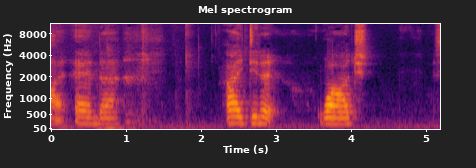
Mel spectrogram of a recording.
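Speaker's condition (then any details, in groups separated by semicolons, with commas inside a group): Cerebral palsy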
